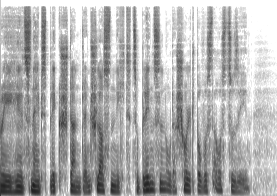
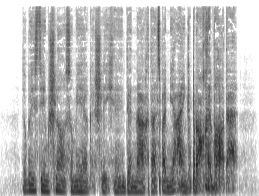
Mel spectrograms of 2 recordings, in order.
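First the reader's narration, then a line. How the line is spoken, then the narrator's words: Hissed. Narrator (German): zischte Snape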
